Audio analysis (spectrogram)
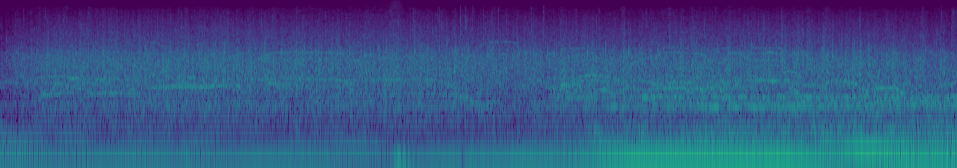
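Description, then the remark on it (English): An audience applauds steadily, a dense wash of clapping with a murmur of crowd noise beneath it, swelling a little louder toward the end. “They're applauding because I thought about not smoking so much weed before.”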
